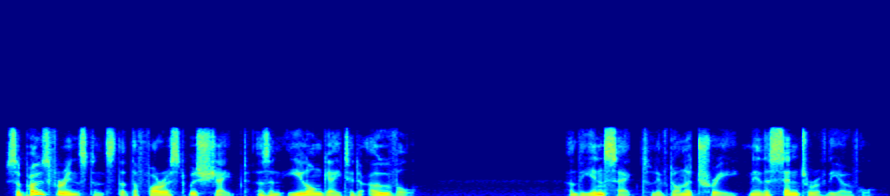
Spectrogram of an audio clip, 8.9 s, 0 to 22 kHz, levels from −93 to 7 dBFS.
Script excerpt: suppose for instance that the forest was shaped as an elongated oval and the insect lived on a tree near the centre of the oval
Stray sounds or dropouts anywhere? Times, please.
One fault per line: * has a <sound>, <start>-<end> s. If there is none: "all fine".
all fine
